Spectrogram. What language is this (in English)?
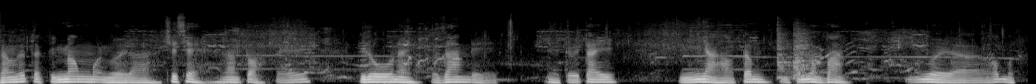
Vietnamese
